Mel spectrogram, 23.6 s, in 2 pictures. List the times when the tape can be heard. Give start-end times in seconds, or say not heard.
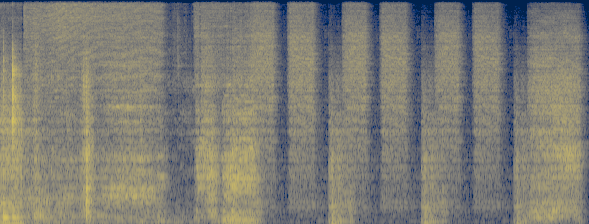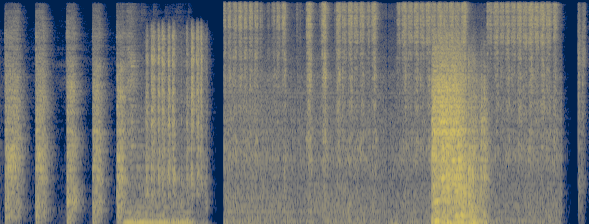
20.4-21.6.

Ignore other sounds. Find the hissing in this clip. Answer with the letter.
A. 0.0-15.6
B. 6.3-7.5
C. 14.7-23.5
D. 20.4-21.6
A.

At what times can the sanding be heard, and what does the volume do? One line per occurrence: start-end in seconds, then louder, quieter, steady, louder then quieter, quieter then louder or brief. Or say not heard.
14.7-23.5 steady.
